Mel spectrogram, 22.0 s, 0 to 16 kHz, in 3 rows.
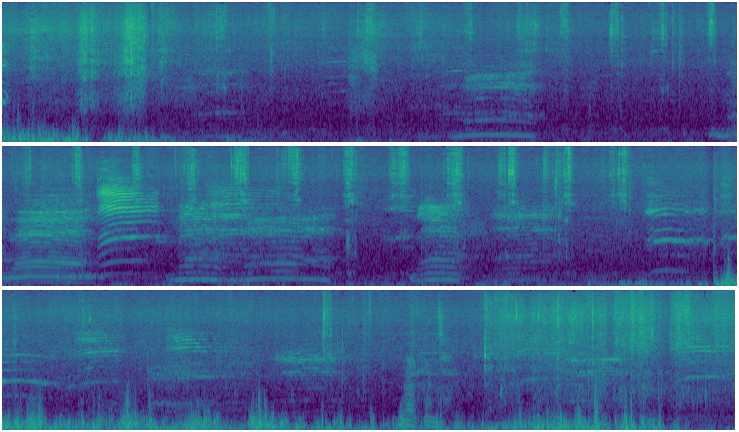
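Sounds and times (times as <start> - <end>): sheep bleating: 4.2 - 5.4, 7.2 - 13.0.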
